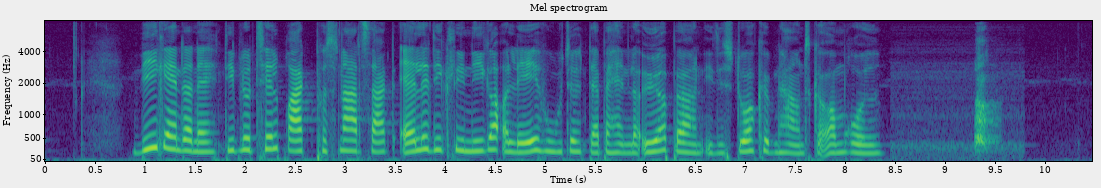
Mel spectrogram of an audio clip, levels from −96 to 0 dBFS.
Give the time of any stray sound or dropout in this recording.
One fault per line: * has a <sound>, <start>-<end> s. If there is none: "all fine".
* has a bark, 9.3-9.6 s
